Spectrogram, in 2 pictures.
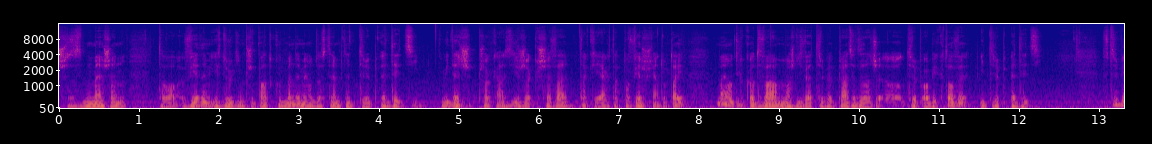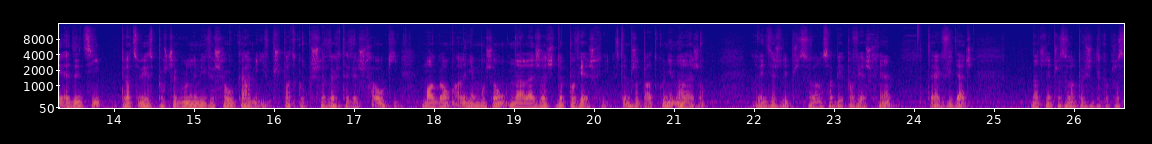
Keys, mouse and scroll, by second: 2.7-3.7 drag, 5.2-7.8 drag, 15.5 click.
